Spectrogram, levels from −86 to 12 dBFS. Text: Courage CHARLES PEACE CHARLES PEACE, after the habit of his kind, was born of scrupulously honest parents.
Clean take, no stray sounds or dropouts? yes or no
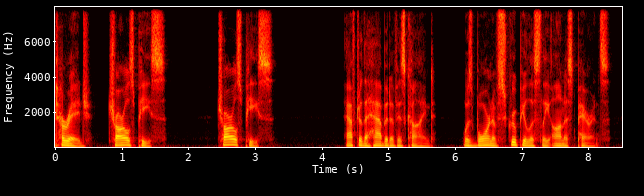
yes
